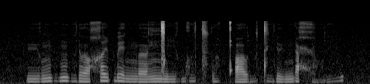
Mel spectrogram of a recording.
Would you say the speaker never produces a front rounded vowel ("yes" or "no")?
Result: no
